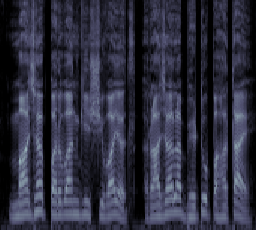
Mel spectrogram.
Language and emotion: Marathi, neutral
